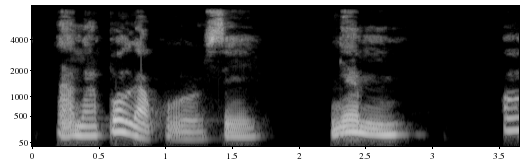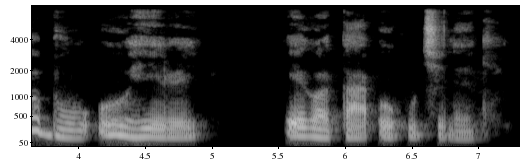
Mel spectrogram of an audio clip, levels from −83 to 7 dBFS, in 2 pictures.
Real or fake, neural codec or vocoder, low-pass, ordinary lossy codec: real; none; 7.2 kHz; none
